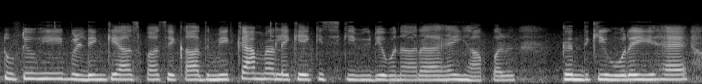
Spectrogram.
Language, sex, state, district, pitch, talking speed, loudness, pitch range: Hindi, female, Haryana, Rohtak, 225 Hz, 190 wpm, -14 LUFS, 215-235 Hz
